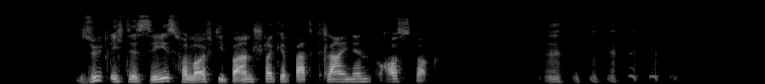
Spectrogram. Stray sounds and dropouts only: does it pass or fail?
fail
